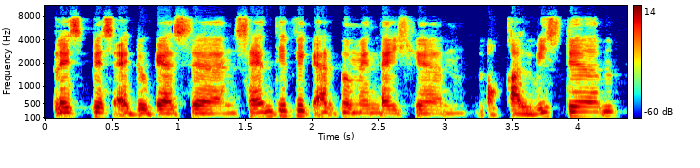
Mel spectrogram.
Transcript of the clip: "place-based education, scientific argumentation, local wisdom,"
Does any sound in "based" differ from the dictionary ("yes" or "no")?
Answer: yes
